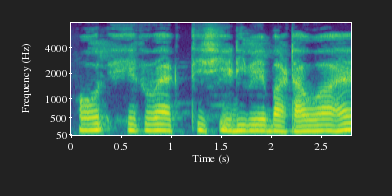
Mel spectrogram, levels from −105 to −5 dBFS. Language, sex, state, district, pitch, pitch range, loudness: Hindi, male, Uttar Pradesh, Saharanpur, 155 Hz, 150-165 Hz, -15 LUFS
